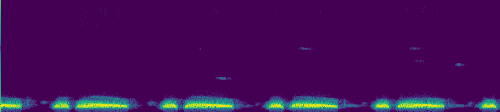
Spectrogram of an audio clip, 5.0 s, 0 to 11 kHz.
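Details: Live smartphone recording of a spotted dove's liu fueang lure call from Roi Et rice fields, Thailand, rainy season 2021; a steady rhythm of brief coo followed by a drawn-out hollow note, repeating roughly every second.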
